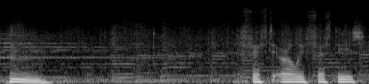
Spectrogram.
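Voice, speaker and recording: A middle-aged American man works as a freeform radio DJ, telling stories in a wry, meandering and repetitive style while music plays in the studio. His mid-range voice is slow and fairly even, and the studio broadcast mic recording is rough.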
